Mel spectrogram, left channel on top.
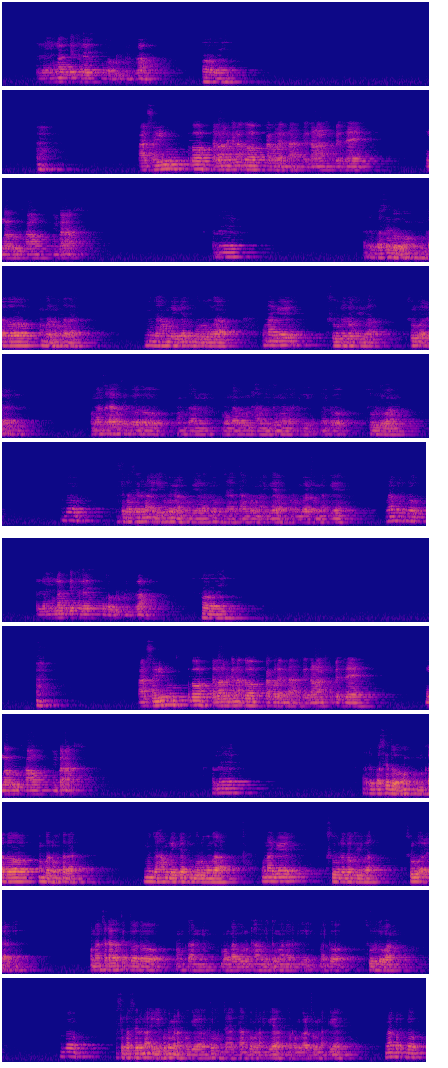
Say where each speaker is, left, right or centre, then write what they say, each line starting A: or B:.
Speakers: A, on the right; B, on the right.
A: ᱛᱟᱦᱚᱞᱮ ᱚᱱᱟ ᱠᱚᱜᱮ ᱛᱟᱦᱚᱞᱮ ᱵᱚᱸᱜᱟ ᱵᱩᱨᱩᱜ ᱠᱟᱱᱟ ᱯᱮ ᱵᱟᱝ
B: ᱦᱳᱭ <unintelligible>
A: ᱟᱨ ᱥᱟᱺᱜᱤᱧ ᱠᱚᱫᱚ ᱪᱟᱞᱟᱣ ᱞᱮᱠᱟᱱᱟᱜ ᱫᱚ ᱚᱠᱟ ᱠᱚᱨᱮ ᱢᱮᱱᱟᱜᱼᱟ ᱫᱟᱬᱟᱱ ᱥᱟᱯᱮ ᱥᱮ ᱵᱚᱸᱜᱟ ᱵᱩᱨᱩ ᱴᱷᱟᱶ ᱚᱱᱠᱟᱱᱟᱜ
B: ᱟᱞᱮ ᱟᱲᱮ ᱯᱟᱥᱮ ᱫᱚ ᱚᱱᱠᱟ ᱫᱚ ᱵᱟᱹᱱᱩᱜ ᱟᱠᱟᱫᱟ ᱡᱟᱦᱟᱸᱢ ᱞᱟᱹᱭ ᱠᱮᱫ ᱵᱩᱨᱩ ᱵᱚᱸᱜᱟᱜ ᱚᱱᱟᱜᱮ ᱥᱩᱨ ᱨᱮᱫᱚ ᱦᱩᱭᱩᱜᱼᱟ ᱥᱩᱨᱩᱜ ᱟᱞᱮ ᱟᱨᱠᱤ ᱚᱱᱟ ᱪᱷᱟᱰᱟ ᱠᱟᱛᱮᱫ ᱫᱚ ᱟᱫᱚ ᱚᱱᱠᱟᱱ ᱵᱚᱸᱜᱟ ᱵᱩᱨᱩ ᱴᱷᱟᱶ ᱧᱩᱛᱩᱢᱟᱱ ᱟᱨᱠᱤ ᱩᱱᱟᱹᱜ ᱫᱚ ᱥᱩᱨ ᱫᱚ ᱵᱟᱝ ᱟᱫᱚ ᱟᱥᱮ ᱯᱟᱥᱮ ᱨᱮᱱᱟᱜ ᱤᱭᱟᱹ ᱠᱚᱫᱚ ᱢᱮᱱᱟᱜ ᱠᱚ ᱜᱮᱭᱟ ᱛᱚ ᱡᱟᱦᱮᱸᱨ ᱛᱷᱟᱱ ᱠᱚ ᱢᱮᱱᱟᱜ ᱜᱮᱭᱟ ᱫᱷᱚᱨᱚᱢ ᱜᱟᱲ ᱠᱚ ᱢᱮᱱᱟᱜ ᱜᱮᱭᱟ ᱚᱱᱟ ᱠᱚᱨᱮᱱ ᱫᱚ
